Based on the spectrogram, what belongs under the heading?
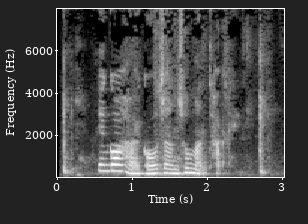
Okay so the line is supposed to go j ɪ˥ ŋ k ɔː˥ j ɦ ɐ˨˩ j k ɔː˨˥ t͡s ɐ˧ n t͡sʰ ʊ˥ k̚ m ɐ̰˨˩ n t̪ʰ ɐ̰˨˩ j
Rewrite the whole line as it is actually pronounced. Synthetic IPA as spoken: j ɪ˥ ŋ k ɔː˥ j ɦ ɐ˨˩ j k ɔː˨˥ t͡s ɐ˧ n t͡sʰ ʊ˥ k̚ m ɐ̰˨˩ n t̪ʰ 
